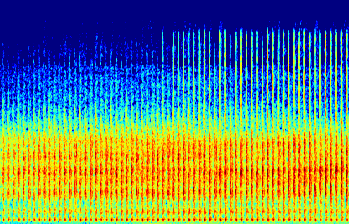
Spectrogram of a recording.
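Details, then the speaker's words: Cold morning idle: sharp even knocking about four beats a second, louder than and unlike valvetrain tick, stops suddenly as phaser spring catches up; bad cam phaser. "Cold, it'll just start tapping. All right. Y'all hear it? Y'all hear that? Ladies and gentlemen, that is not a Valvetrain ticket noise."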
